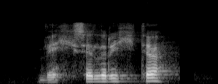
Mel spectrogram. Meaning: inverter
- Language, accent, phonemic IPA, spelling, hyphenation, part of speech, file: German, Austria, /ˈvɛksl̩rɪçtɐ/, Wechselrichter, Wech‧sel‧rich‧ter, noun, De-at-Wechselrichter.ogg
